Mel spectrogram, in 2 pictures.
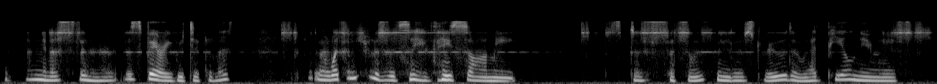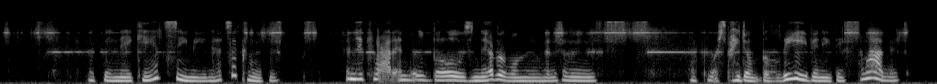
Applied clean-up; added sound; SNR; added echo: neural diffusion model UNIVERSE++.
